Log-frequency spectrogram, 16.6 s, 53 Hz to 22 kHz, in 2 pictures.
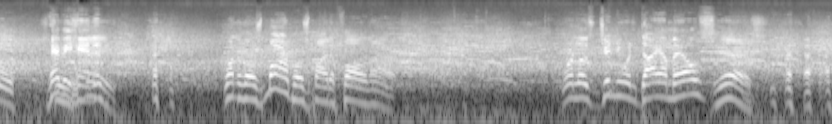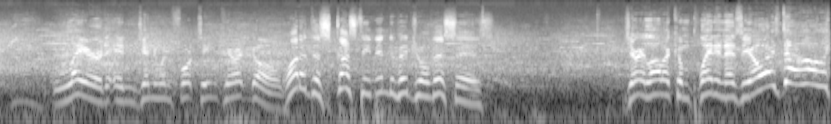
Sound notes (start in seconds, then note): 8.4 laughing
